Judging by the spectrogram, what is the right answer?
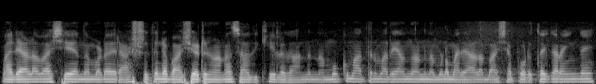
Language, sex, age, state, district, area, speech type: Malayalam, male, 18-30, Kerala, Pathanamthitta, rural, spontaneous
